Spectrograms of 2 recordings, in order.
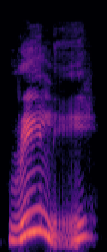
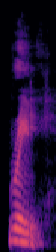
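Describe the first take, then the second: First: The pitch rises, then falls again. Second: The pitch falls across the word. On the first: "Then we have the rise full tone" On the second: "first we've got the full tone"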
